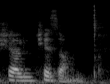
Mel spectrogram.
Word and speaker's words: Shirley Chisholm: Okay, she helped me say it right, Shirley Chisholm.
